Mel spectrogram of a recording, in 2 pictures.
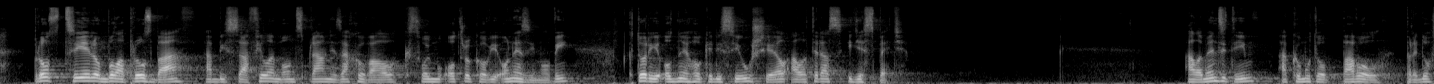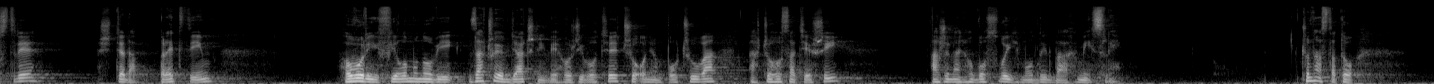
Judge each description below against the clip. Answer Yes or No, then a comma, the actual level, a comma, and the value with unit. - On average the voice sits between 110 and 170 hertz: Yes, low, 120 Hz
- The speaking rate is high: No, average, 125 wpm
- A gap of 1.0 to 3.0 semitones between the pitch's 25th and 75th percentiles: No, average, 4.2 semitones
